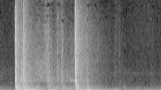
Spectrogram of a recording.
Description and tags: You can hear as someone hangs up a telephone abruptly. It has been recorded at the Pompeu Fabra University.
